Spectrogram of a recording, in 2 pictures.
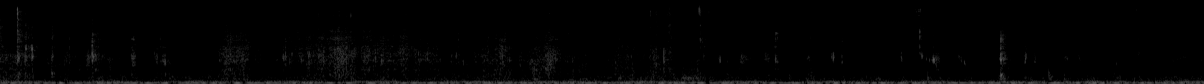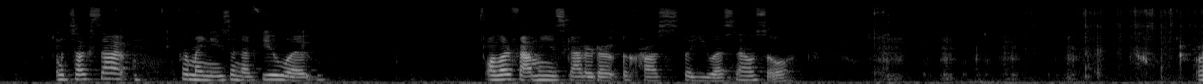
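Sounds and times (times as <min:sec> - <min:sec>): crunching snacks: 0:00.0 - 0:05.7, 0:20.6 - 0:24.0
chewing food: 0:00.2 - 0:02.1, 0:06.8 - 0:11.6, 0:20.2 - 0:24.0.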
